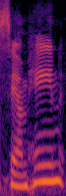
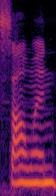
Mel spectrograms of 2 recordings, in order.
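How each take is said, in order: First: The word is pronounced the way it is spelled. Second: The word is pronounced unlike its spelling. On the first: This is how most people say it. The speaker calls it wrong. "Everybody pronounces it Samhain" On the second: This is the correct way to say it. The speaker calls it right. "It's Samhain, just a heads up"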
